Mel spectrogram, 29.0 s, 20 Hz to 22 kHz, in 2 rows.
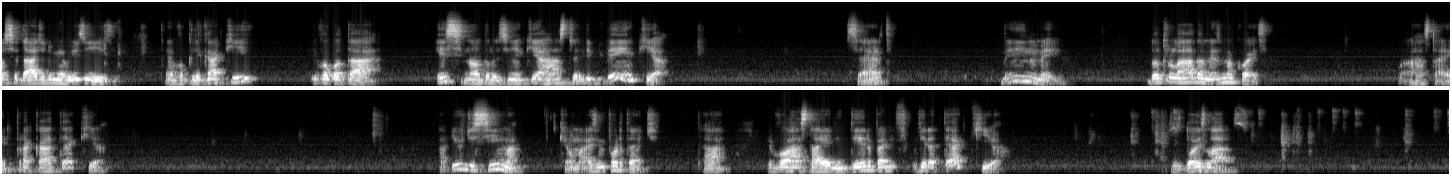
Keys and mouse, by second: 1.8 click, 5.1-11.3 click, 12.9 click, 21.4 click, 26.6-28.9 click.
